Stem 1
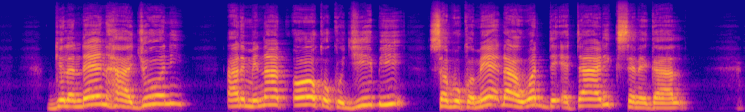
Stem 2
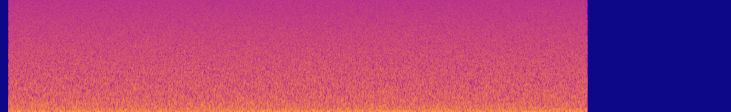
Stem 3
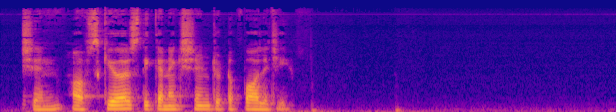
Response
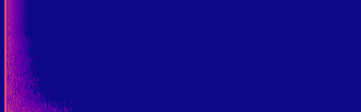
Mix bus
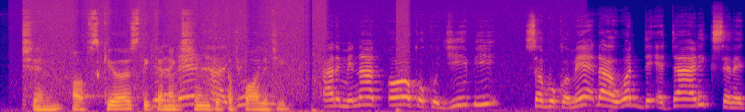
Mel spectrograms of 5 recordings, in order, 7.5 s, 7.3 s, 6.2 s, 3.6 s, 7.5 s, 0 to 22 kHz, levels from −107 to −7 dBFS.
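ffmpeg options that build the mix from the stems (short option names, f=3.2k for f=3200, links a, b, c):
-filter_complex "[0:a]lowshelf=f=380:g=-6,bandreject=f=50.28:t=h:w=4,bandreject=f=100.56:t=h:w=4,bandreject=f=150.84:t=h:w=4,adelay=950,volume=-12dB[a];[1:a]highpass=580,highshelf=f=6.1k:g=8.5,volume=-14.5dB[b];[2:a]volume=1dB,asplit=2[c][d];[d]apad=whole_len=322494[e];[b][e]sidechaingate=range=-17dB:threshold=-55dB:ratio=16:detection=peak[f];[a][f][c]amix=inputs=3:normalize=0,alimiter=limit=-21.5dB:level=0:latency=1:release=164"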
